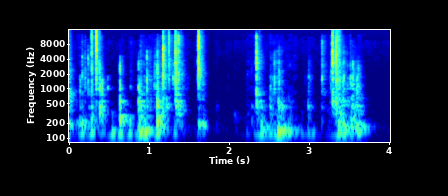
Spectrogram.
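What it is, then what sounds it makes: Plastic desktop calculator. Long nails tap the keys of a hollow black plastic desktop calculator, producing quick, bright clicky taps in dense bursts with short pauses between. Each tap is sharp and dry with almost no ring.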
